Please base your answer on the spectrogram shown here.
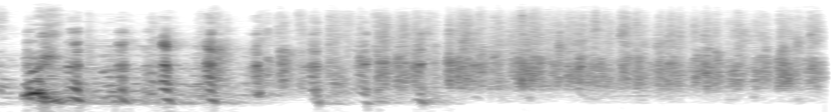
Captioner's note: applause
